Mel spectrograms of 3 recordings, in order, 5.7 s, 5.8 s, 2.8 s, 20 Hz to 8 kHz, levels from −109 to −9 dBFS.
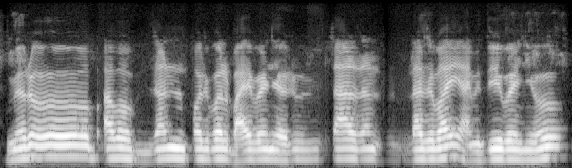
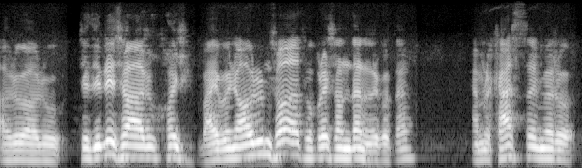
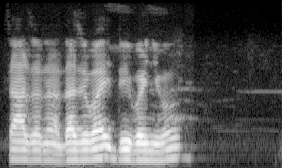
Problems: background sounds at intervals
